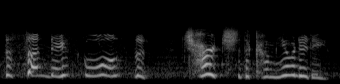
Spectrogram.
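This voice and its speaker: Very high-pitched, distraught preacher woman. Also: steady tone, muffled recording, faint music behind. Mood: anguished lament. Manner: halting, repetitive, sermon-like lamenting. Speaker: actor in an audio drama. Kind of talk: modern audio drama acting.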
